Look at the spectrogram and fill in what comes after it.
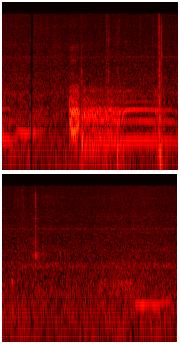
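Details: Sleeping pet anteater named Aurora snores, giving one drawn-out, tonal, wheezy squeak that slides gently downward, with a few faint softer squeaks before and after in a quiet room.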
